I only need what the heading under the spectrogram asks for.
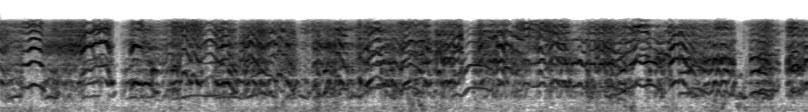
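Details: Ten newborn ferret kits, a single pet litter beside their mother, keep up a steady chorus of thin, wavering squeals and chirps, many voices overlapping with barely a pause.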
